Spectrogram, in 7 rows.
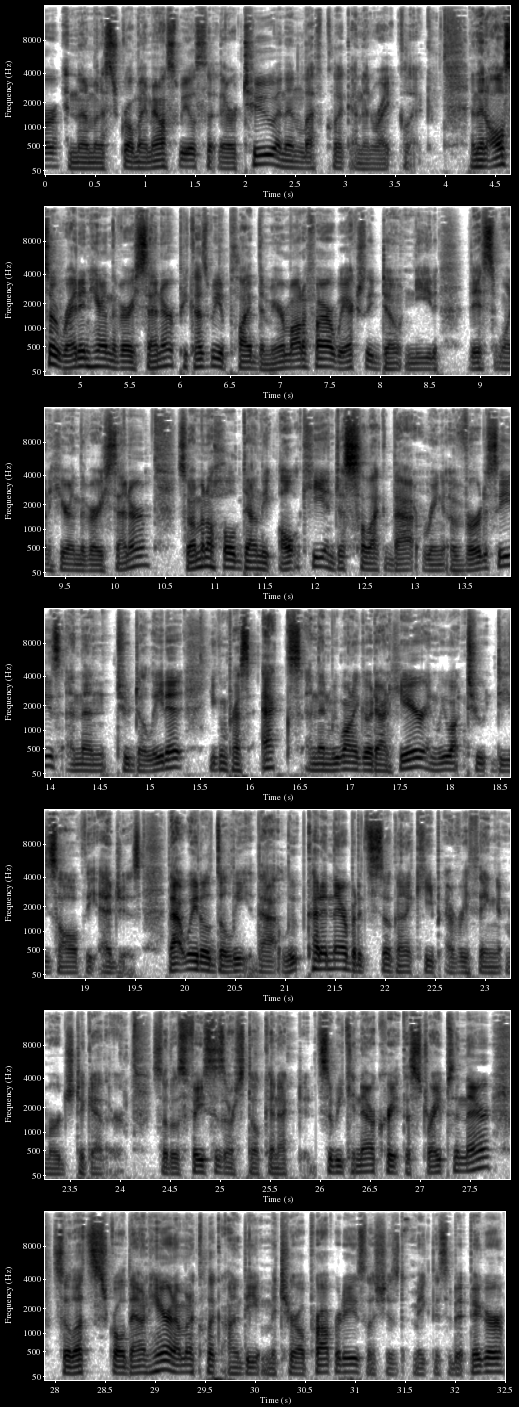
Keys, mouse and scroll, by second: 3.5-4.6 middle drag, 4.6 scroll up 3, 5.6-10.0 shift+middle drag, 10.0-11.2 scroll up 2, 12.1 alt+right click, 12.9 scroll down 1, 12.9 scroll up 1, 13.0 scroll down 1, 13.3-14.9 shift+middle drag, 14.2 scroll up 1, 14.9-15.2 scroll down 1, 15.2 shift+middle click, 16.0 x, 22.7 scroll up 1, 22.8 scroll down 3, 23.0-24.6 middle drag, 24.6 scroll down 2, 24.8 shift+middle click, 25.6 scroll down 1, 25.8 middle click, 26.7-27.9 middle drag, 27.9-28.3 scroll down 8, 29.7 click, 31.3 click, 32.2-32.5 scroll down 10.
